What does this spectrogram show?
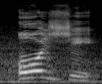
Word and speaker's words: hoje: Hoje, o H na palavra hoje, ele não tem som nenhum.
